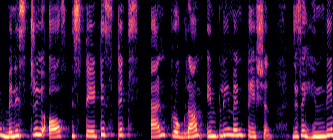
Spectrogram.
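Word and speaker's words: Statistics: सकते हैं, ministry of स्टैटिस्टिक्स। देखिए स्टैटिक्स नहीं है इसलिए मैं इसको लिख कर बता रही हूँ, इसका प्रोनाउंसिएशन भी आप देखिएगा, ministry of स्टैटिस्टिक्स and programme implementation.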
